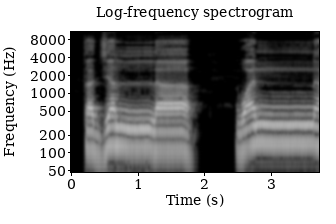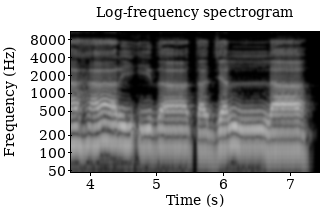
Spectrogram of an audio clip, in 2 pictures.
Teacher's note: اذا تجلی تا کو ہلکا پڑھنا ہے، پر نہیں پڑھنا، اور جیم اور لام کو اکٹھے اور لام کو ذرا لمبا پڑھنا ہے کیونکہ اس پر کھڑا زبر ہے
